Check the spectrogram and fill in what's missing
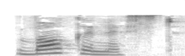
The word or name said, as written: volcanist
